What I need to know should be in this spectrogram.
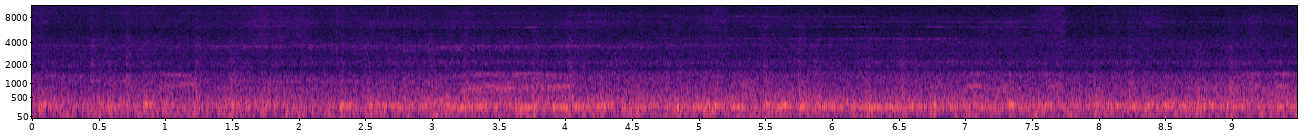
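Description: A train's motors hum steadily as it rolls by.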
